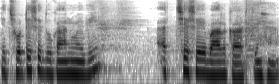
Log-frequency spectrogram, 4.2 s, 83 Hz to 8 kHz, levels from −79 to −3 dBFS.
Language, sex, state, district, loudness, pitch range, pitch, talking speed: Hindi, male, Chhattisgarh, Sukma, -15 LUFS, 140-160 Hz, 150 Hz, 155 wpm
